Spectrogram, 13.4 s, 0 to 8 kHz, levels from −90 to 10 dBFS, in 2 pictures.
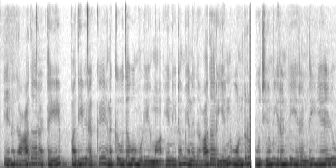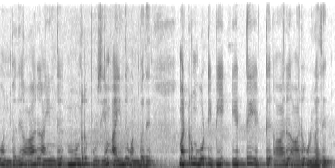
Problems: constant background noise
